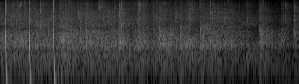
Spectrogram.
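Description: Applause from a church audience welcoming a guest: a quiet, dense patter of many hands clapping that holds steady throughout, with a few sharper claps near the start.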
